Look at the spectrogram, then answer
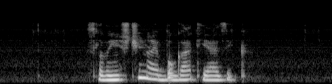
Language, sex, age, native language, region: Slovenian, female, 18-29, Slovenian, Southeast Slovenia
